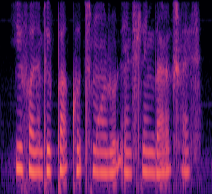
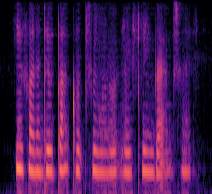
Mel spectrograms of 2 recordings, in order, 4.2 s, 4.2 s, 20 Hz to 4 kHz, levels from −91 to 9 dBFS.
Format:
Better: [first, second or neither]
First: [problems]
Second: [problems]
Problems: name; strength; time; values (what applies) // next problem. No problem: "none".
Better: first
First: none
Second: noise reduction (neural separator model SepFormer WHAMR!)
